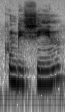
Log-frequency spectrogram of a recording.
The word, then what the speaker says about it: Kumbixin: Yeah, it's actually a combination of the name I was given in Taiwan. My name there was. And so it's Kumbia with, so Kumbixin.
